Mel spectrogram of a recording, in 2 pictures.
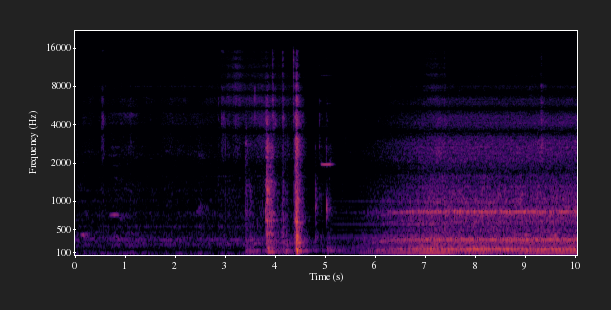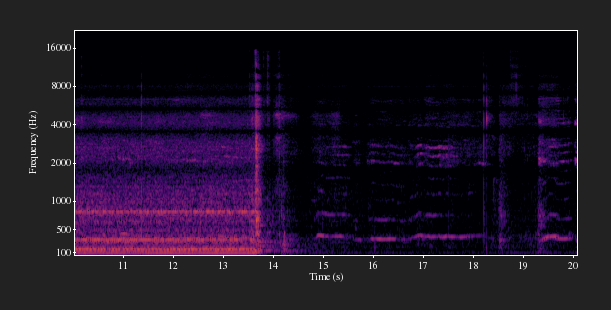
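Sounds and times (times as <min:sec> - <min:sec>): microwave oven humming: 0:04.9 - 0:14.1.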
